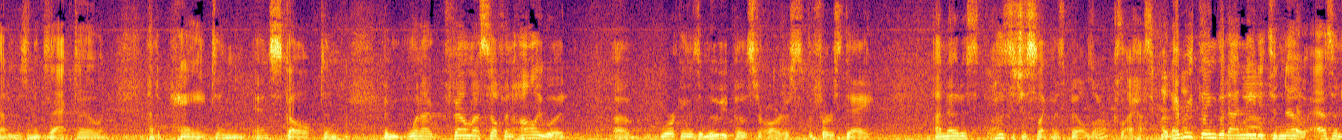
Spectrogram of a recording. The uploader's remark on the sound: The Starlight Room recorded from inside Gibb's Hundred Brewing on State Street.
